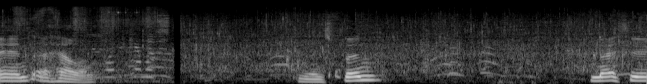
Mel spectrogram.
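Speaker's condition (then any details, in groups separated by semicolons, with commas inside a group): No condition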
